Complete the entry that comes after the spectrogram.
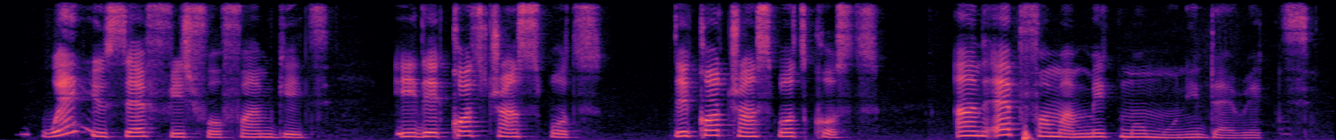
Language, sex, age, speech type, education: Nigerian Pidgin, female, 30-45, spontaneous, tertiary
